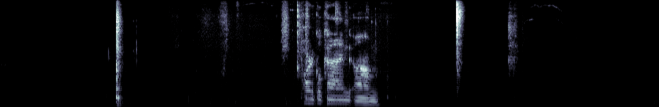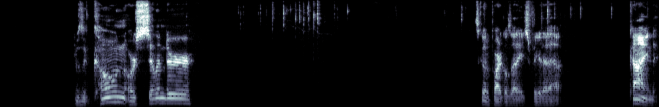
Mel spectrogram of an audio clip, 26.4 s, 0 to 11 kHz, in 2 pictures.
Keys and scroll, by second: 17.9-19.3 typing, 20.8 Tab, 21.0 Tab, 21.2 Tab, 21.3 Tab, 21.4 Tab, 21.6 Tab, 21.9 Tab, 22.1 Return, 23.4-25.7 typing.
